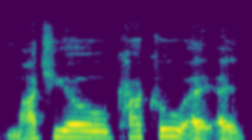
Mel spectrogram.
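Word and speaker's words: Michio Kaku: weeks because I forget that fellow's name it's pronounced his name Macchio Kaku a Japanese physicist fantastic he just gave a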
